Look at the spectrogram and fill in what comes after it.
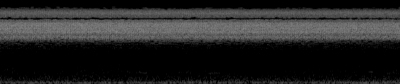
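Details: Male cicada singing on a tree trunk, filmed by phone, with other cicadas gathered nearby: a steady, dense, high-pitched buzzing hiss that runs unbroken with even loudness throughout.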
